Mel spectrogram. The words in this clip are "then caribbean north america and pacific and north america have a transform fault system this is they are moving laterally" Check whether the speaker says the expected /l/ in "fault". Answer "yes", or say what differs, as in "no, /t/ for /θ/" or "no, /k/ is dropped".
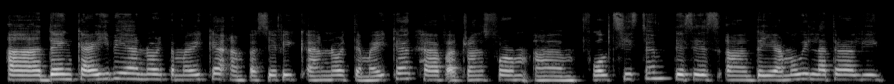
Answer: yes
